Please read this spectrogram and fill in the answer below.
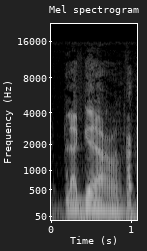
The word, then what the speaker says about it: la guerre: La guerre. – Estamos bien, gracias. – Con esa R tan francesa que es re difícil de pronunciar.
